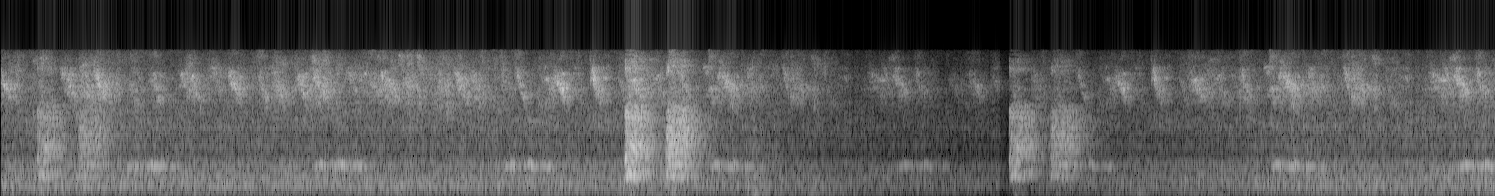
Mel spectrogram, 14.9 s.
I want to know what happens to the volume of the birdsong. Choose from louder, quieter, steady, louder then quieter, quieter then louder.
quieter then louder.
